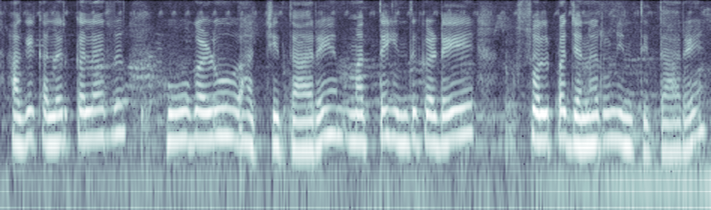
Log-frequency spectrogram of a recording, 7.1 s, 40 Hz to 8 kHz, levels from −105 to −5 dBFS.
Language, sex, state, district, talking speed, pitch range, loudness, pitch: Kannada, female, Karnataka, Bidar, 85 wpm, 210-240 Hz, -15 LUFS, 230 Hz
